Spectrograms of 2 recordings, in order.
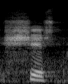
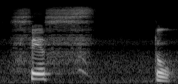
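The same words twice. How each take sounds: First: "xesto" starting with an SH sound; wrong SH pronunciation. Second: "sexto" as SES-to, with held S; slow "sexto" with a long clear S; correct S pronunciation. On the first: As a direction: say "xesto" as SHES-to. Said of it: "você não fala xe". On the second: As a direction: draw out "sexto" in two slow pieces. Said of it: "Você fala sexto". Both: Shown as a demonstration.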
